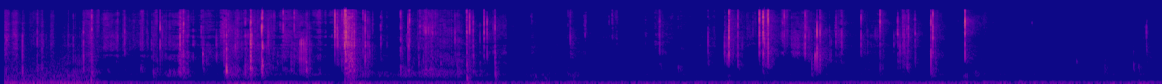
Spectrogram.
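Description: Gold foil wrapper of a chocolate bar being torn and crinkled open, with dense crackling close to the microphone. It comes in two spells with a pause of about a second and a half in the middle.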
